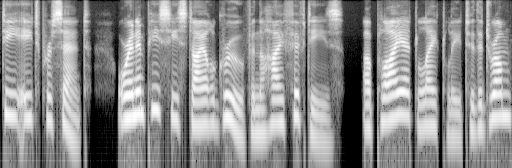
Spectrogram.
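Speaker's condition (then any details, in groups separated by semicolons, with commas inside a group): No condition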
